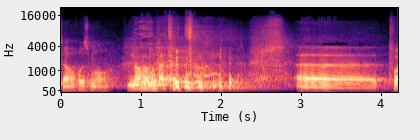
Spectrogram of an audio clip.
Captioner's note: laughs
